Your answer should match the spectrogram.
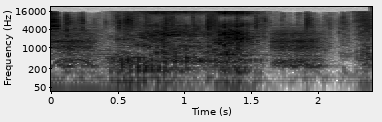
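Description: Sound-designed dinosaur roar, a rough call lasting about a second and a half that fades out near the end.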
